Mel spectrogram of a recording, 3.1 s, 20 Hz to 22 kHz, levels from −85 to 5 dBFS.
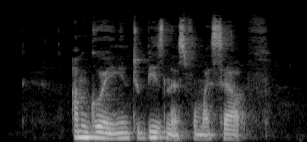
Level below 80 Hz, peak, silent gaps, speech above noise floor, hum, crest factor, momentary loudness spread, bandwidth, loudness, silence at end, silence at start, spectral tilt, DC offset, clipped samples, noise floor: -62 dBFS; -10 dBFS; none; 39 dB; none; 16 dB; 8 LU; 13.5 kHz; -25 LUFS; 0.6 s; 0.7 s; -5.5 dB/octave; under 0.1%; under 0.1%; -63 dBFS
